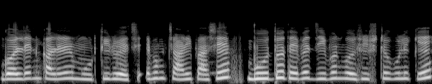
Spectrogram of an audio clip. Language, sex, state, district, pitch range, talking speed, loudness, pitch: Bengali, female, West Bengal, Jalpaiguri, 250-275 Hz, 155 wpm, -14 LUFS, 265 Hz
